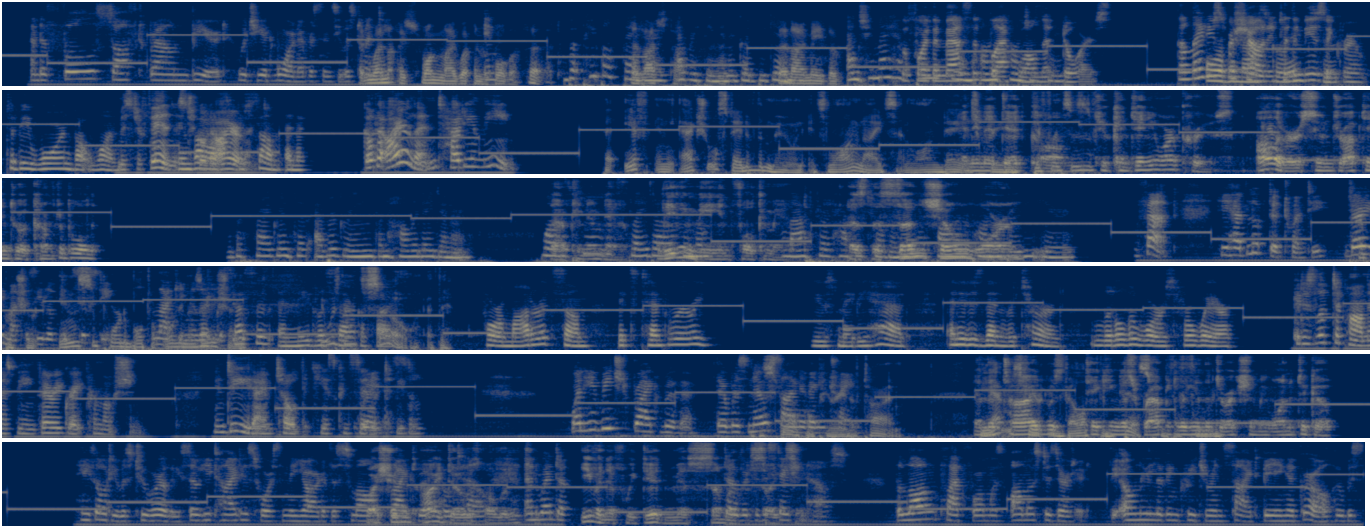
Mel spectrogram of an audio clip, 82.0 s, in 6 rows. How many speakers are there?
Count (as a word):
eight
